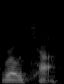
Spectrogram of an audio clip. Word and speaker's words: Rocha: character something like that it's pronounced like a hard K but it's Roa oh okay interesting you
